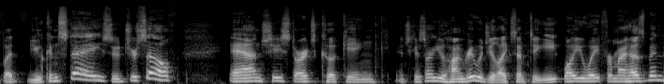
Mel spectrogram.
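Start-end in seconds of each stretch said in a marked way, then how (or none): 0.0-1.8 high, airy wife voice; lightly mocking woman, pitched way up; amused wife. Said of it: "So she just laughed". 4.2-6.6 higher, quick wife voice; innocently polite offer in a woman's voice; sweet hostess. Acted. Wife slyly hosting the giant.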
